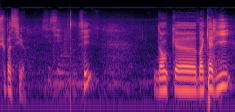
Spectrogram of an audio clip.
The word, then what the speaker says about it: Cali: Signor Cali mi permetterà un caloroso saluto in italiano.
